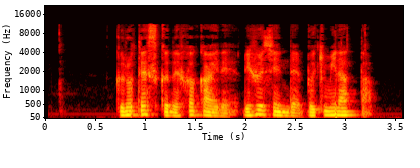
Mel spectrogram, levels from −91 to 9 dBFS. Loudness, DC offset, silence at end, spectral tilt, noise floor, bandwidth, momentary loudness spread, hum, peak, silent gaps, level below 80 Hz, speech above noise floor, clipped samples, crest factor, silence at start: -24 LUFS; under 0.1%; 0.3 s; -6 dB/octave; -65 dBFS; 11.5 kHz; 5 LU; none; -8 dBFS; none; -48 dBFS; 42 dB; under 0.1%; 18 dB; 0.7 s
